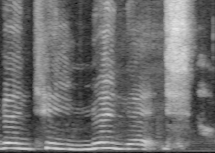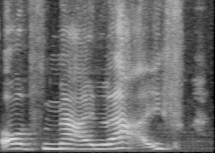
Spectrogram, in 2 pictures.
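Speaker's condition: Ataxic cerebral palsy; present from birth

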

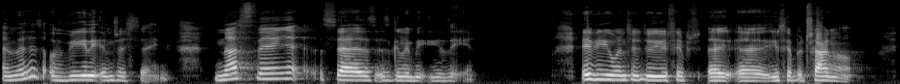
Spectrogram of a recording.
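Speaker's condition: Down syndrome

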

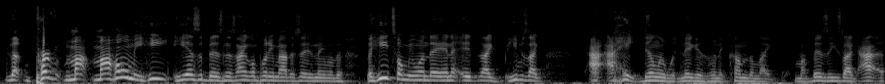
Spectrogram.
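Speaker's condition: No condition

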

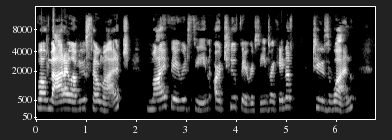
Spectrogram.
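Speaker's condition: Down syndrome; past speech therapy

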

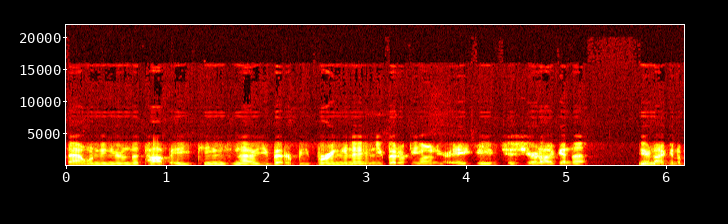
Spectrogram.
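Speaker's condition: No condition

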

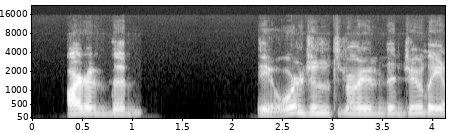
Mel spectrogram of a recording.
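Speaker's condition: Cerebral palsy

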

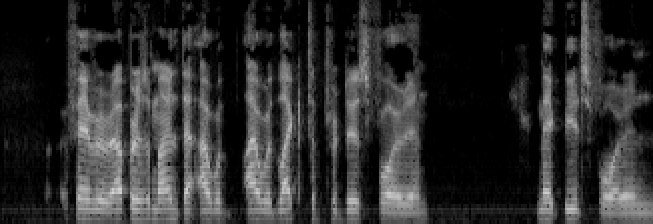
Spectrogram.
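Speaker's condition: Cerebral palsy, physical only

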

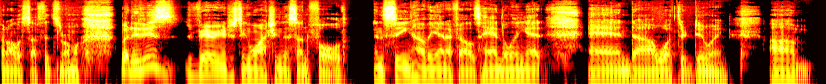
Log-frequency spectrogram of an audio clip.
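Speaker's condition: No condition

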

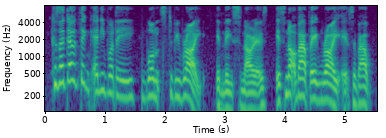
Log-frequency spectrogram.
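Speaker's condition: No condition

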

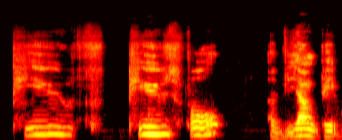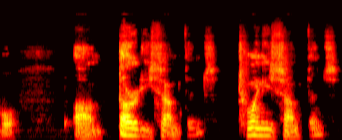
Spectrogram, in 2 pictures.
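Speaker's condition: Vocal cord surgery; multiple vocal cord surgeries

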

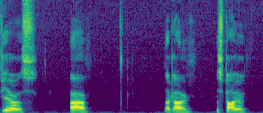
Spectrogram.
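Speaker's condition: Down syndrome; tying shoes difficult, works 5 to 10 times harder to build muscle

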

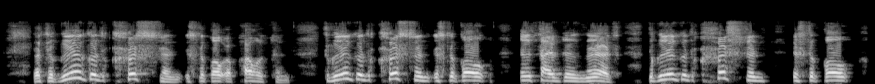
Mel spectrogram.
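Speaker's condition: Moebius syndrome; congenital

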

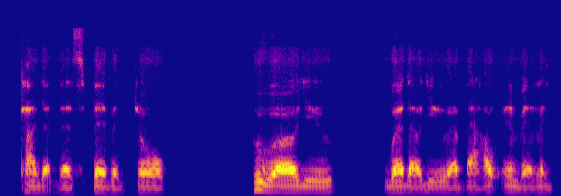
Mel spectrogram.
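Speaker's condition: Speech impediment; weaker-looking muscles in childhood

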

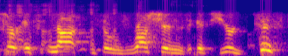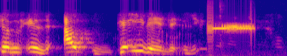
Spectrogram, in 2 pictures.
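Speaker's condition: No condition

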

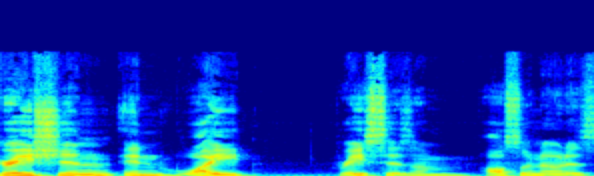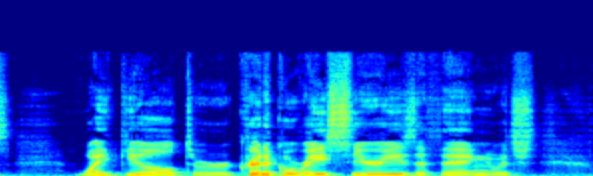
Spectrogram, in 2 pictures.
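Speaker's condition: No condition

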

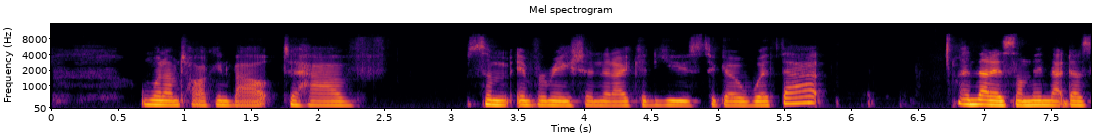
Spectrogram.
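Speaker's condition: No condition

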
